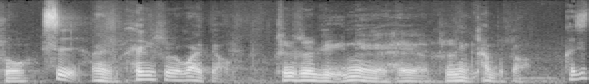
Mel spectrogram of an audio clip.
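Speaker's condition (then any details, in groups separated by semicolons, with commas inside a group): Tongue cancer surgery, partial glossectomy with tongue flap; tongue cancer at 50, stage 2, oral chemotherapy, recurrence, two thirds right tongue removed; treatment completed, radiotherapy caused jaw clenching, narrowing mouth opening, muscle atrophy, self-stretching with object; eating and speaking affected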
